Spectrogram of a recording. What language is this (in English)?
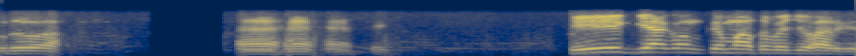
Santali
